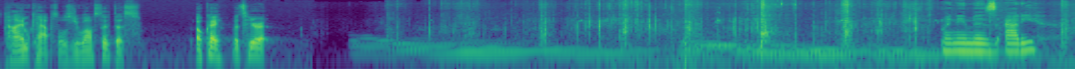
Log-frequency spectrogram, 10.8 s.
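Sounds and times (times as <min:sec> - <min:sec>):
speech: 0:00.1 - 0:02.8, 0:09.4 - 0:10.5
footsteps crunching outdoors on Portland Island near Juneau Alaska: 0:03.1 - 0:10.7.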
